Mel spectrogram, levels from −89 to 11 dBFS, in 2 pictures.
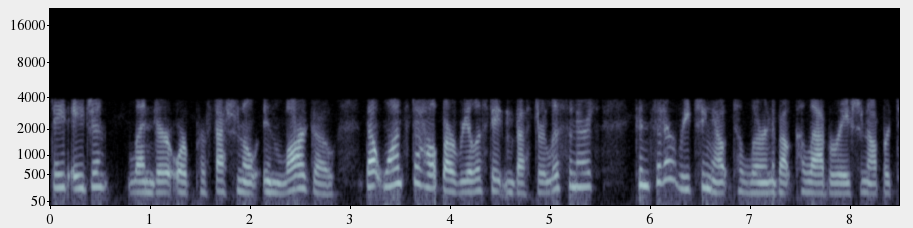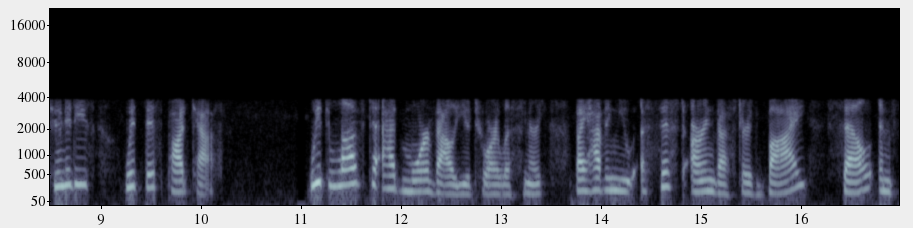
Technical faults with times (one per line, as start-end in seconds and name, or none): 0.00-16.99 GSM full-rate codec
3.82-3.86 lost GSM frames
